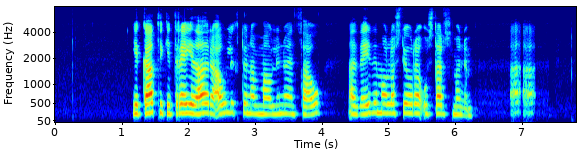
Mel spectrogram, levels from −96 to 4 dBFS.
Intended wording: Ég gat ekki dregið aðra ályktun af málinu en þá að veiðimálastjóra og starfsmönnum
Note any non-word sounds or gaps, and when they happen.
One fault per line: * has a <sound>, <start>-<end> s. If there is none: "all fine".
* has a laugh, 6.8-7.2 s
